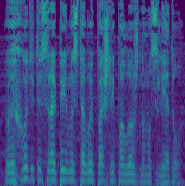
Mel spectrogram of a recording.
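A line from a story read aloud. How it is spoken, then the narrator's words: Heavy sigh, elderly man. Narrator (Russian): тяжко вздохнул пожилой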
